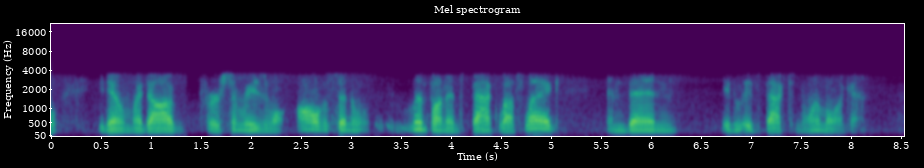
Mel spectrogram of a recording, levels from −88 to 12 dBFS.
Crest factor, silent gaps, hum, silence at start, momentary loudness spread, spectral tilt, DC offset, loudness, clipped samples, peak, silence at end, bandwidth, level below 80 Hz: 20 dB; none; none; 0 s; 15 LU; -1 dB/octave; under 0.1%; -20 LUFS; under 0.1%; 0 dBFS; 0.45 s; 3.6 kHz; -82 dBFS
